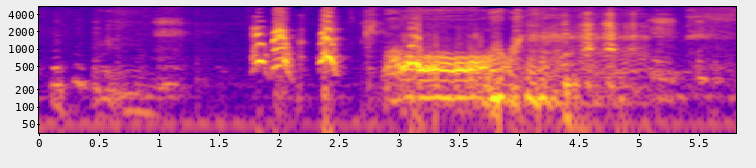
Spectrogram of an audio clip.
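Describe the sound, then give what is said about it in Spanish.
A dog lets out two sharp barks, then breaks into a long, rough growling snarl; softer dog noises come before the barks, and no one speaks. “Sí, de una perrita.”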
